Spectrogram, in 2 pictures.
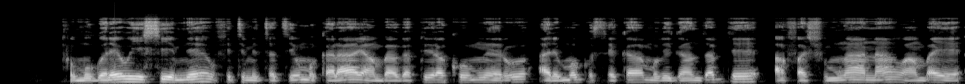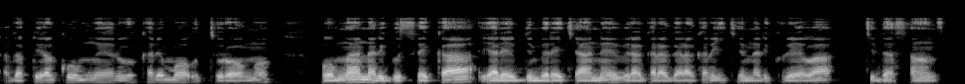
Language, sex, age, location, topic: Kinyarwanda, female, 18-24, Huye, health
